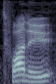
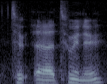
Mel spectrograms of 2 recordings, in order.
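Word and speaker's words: Toinou: So Twanu is what Google Translate says, and what quite a few people are telling me on Twitter. Yesterday we were going with Tuinu or something like that.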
